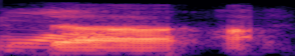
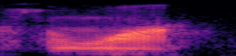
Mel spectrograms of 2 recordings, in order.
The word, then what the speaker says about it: Asomugha: Uh, it's also Mugo, I believe that's how you pronounce him, uh, his name, uh, who defended Asomugha. – uh, Asomugha, uh, who defended go.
